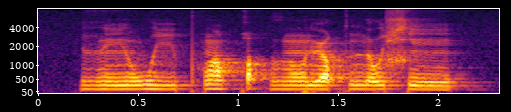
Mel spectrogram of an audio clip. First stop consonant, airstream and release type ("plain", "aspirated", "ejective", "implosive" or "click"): aspirated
